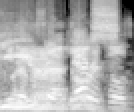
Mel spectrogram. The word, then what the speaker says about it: Gyarados: for Poliwrath for fighting, Farfetch for flying, and Gyarados for water. But that's how it's spelled. It's mad stupid. Go ahead. Gyarados. It's Gyarados. That's how you spell it.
